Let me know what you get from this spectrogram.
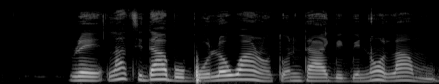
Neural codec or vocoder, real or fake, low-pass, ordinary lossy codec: none; real; 14.4 kHz; none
